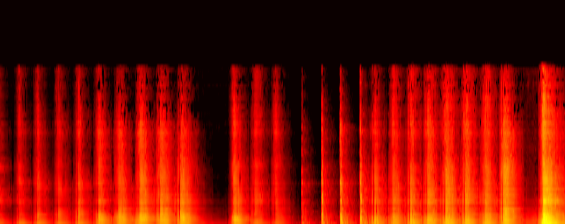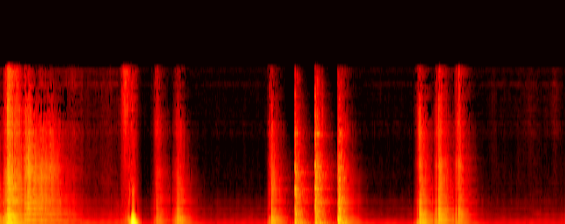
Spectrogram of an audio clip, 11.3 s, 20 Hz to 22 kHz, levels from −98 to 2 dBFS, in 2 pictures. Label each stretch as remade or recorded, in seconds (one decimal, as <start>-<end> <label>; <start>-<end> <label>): 0.0-2.9 remade; 2.9-3.7 recorded; 3.7-8.5 remade; 8.5-9.1 recorded; 9.1-11.3 remade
